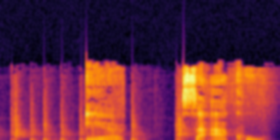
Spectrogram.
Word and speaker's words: ir.sAxu: Marinette sir barok area men do ritual is pronounced as ear sokku ear sokku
